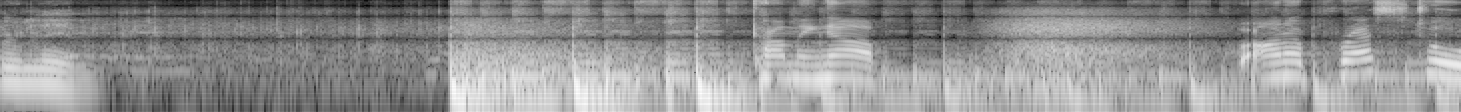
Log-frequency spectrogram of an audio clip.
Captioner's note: applause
